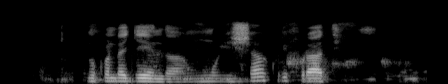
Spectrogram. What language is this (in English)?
Kinyarwanda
